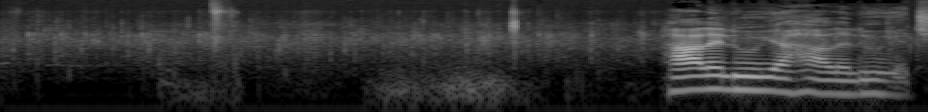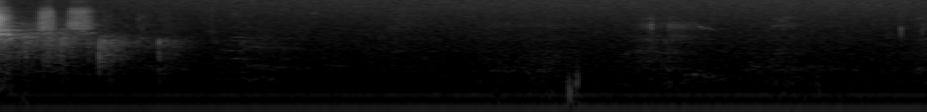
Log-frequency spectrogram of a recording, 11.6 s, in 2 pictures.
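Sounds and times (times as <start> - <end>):
cheers: 0.0 - 4.2
audience clapping: 0.0 - 7.4
speech: 4.2 - 5.9.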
